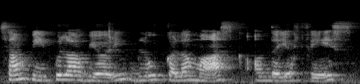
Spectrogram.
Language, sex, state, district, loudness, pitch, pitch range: English, female, Telangana, Hyderabad, -20 LUFS, 215 Hz, 200-225 Hz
